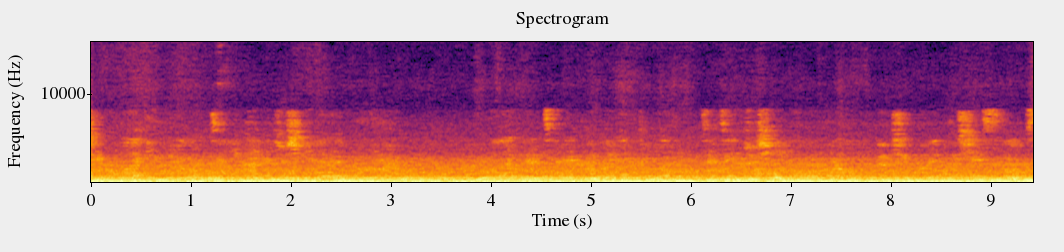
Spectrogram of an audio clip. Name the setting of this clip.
subway train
